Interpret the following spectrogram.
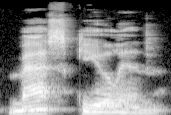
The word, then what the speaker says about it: masculine: Mascul mascul mascul mascul mascul masculine masculine masculine stress on the first syllable.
